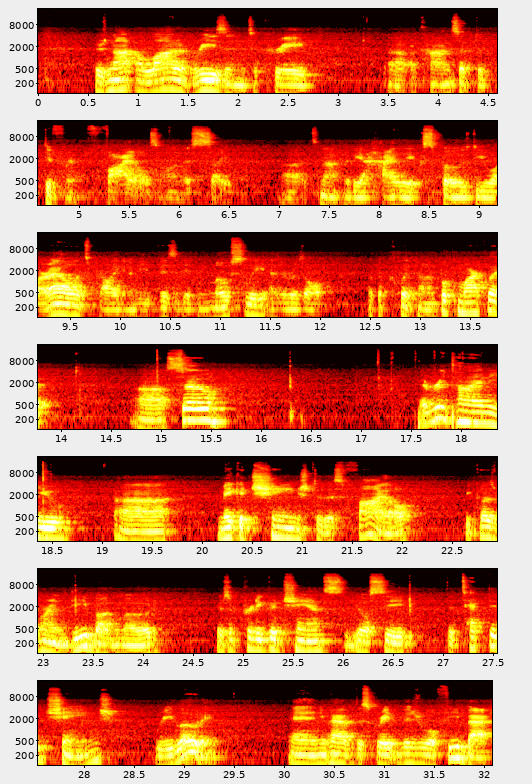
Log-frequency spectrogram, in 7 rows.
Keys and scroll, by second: 17.2 Escape, 17.7 shift+;, 18.1 shift+w, 18.4 Return, 20.8 Down.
